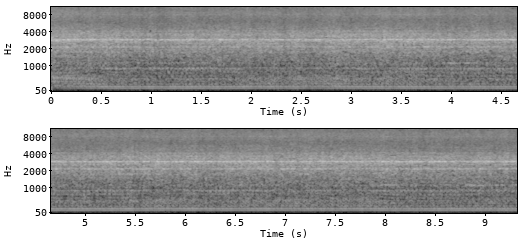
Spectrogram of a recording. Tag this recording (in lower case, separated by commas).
heavy engine (low frequency)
